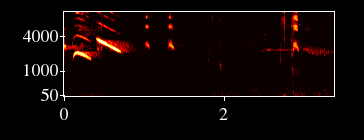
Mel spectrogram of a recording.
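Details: Captive, ringed green-winged saltator of Minas Gerais after moult gives bright whistled notes, a rising one then a long clear downslurred whistle, two short chips, and a quieter drawn-out whistle with clicks near the end.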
